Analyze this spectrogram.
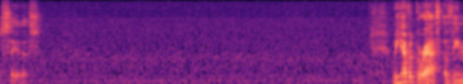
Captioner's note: long pause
